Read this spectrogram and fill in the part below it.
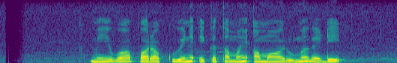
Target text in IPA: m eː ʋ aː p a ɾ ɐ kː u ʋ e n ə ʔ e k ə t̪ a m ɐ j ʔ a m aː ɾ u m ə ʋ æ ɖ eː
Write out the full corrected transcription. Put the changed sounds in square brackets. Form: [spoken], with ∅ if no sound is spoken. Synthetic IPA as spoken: m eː ʋ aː p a ɾ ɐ kː u ʋ e n ə ʔ e k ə t̪ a m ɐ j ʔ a m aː ɾ u m ə ʋ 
